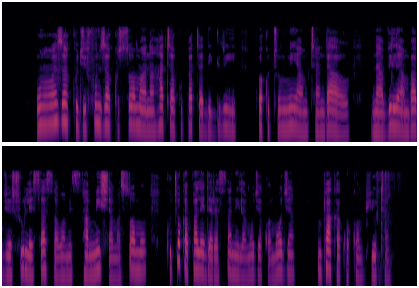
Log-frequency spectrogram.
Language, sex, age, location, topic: Swahili, female, 25-35, Nairobi, education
